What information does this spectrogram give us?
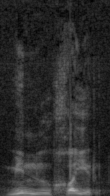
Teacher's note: Sekarang nun mati bertemu kha, min khair. Di nun dimatikan atau disukunkan hanya sekadar menjelaskan nun mati atau sukun. Tidak dilamakan. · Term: izhar hakiki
